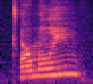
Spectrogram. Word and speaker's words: tourmaline: And I don't know how to pronounce this one. Tourmaline?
